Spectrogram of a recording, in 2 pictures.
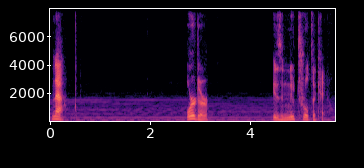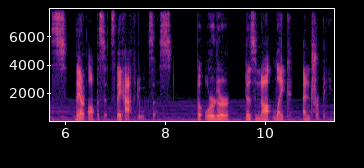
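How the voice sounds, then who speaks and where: A man hosting a stream and explaining game lore in a casual monologue, with theatrical, deliberate pauses between short phrases. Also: mid-range voice, bright, forceful tone. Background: ambient music in the background.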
